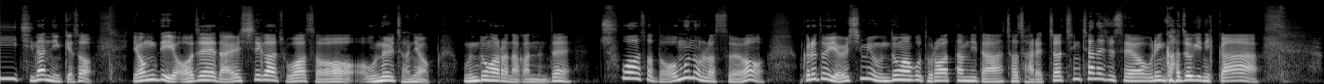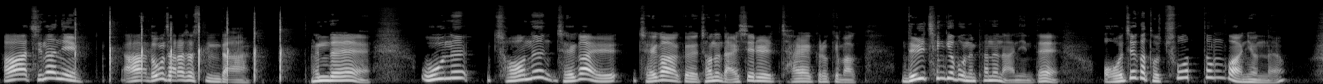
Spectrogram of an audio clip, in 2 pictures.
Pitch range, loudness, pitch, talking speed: 140-210 Hz, -17 LUFS, 175 Hz, 285 characters per minute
